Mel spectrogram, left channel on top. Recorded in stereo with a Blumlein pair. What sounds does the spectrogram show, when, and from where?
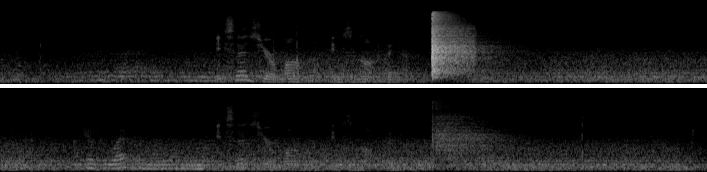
0.7 s a woman speaking: 35° right, 3.5 m; by 2.0 s 50° right, 2 m
2.1 s a man speaking: 15° left, 1.8 m
4.3 s a clap: 45° left, 0.8 m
